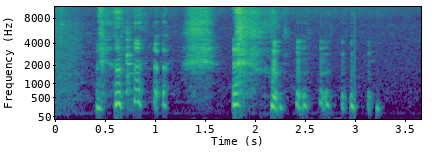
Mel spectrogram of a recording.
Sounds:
Laughter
